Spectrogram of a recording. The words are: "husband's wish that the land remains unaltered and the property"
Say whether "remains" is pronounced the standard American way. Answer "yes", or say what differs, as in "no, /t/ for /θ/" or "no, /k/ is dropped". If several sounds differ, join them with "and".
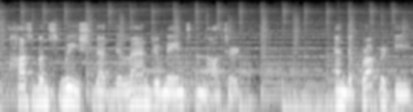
no, /s/ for /z/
